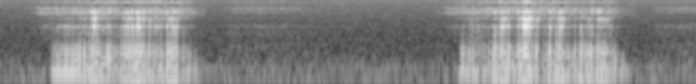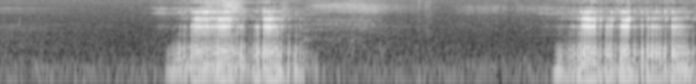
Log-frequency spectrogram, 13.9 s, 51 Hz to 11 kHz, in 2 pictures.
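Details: Adult husband snoring during sleep: four loud, rattling snores roughly every four seconds, about 15 breaths a minute, with quiet exhalations between.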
